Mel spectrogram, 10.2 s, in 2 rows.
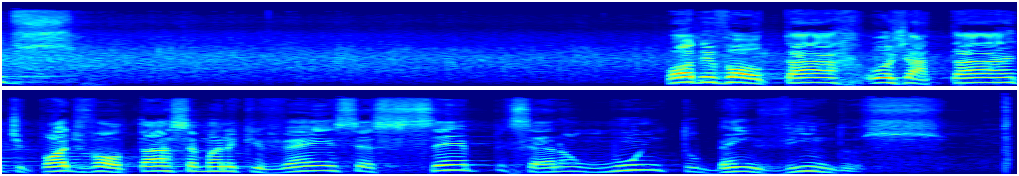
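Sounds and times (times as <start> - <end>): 
speech: 0.0 - 0.4, 3.4 - 9.8
church congregation clapping to welcome visitors: 0.0 - 6.2.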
